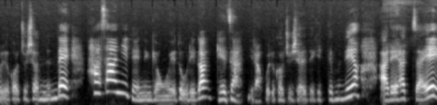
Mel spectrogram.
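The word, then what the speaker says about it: 下山: 등산도 예외 발음이어서 토잔이라고 읽어주셨는데 하산이 되는 경우에도 우리가 개잔이라고 읽어주셔야 되기 때문에요.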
